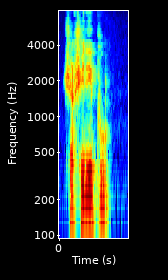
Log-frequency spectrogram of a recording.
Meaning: to try and pick a fight, to try to pick a quarrel
- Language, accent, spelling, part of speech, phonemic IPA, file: French, France, chercher des poux, verb, /ʃɛʁ.ʃe de pu/, LL-Q150 (fra)-chercher des poux.wav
